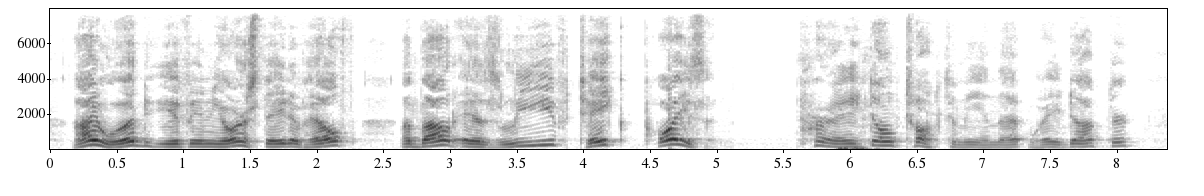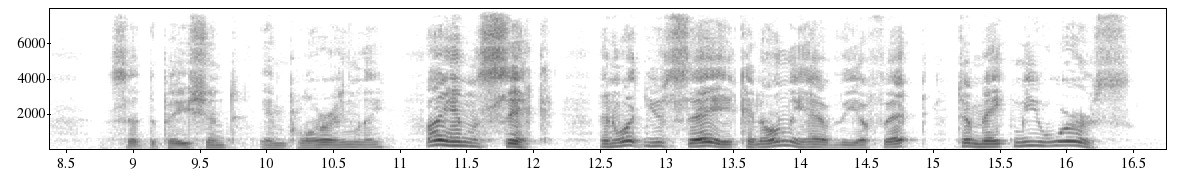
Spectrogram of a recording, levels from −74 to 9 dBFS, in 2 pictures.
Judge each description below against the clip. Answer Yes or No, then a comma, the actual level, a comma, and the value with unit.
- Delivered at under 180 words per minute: Yes, average, 150 wpm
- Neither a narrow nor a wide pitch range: No, wide, 7.3 semitones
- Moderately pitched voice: Yes, medium, 170 Hz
